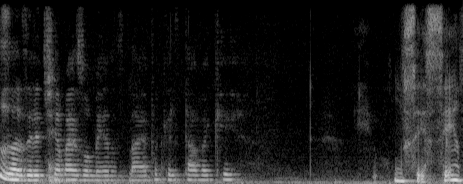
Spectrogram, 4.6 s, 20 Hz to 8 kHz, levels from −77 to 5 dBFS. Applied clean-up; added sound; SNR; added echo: none; none; none; none.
